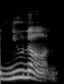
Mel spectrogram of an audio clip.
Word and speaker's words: Nunan: According to David नुनान, David नुनान, ठीक है, actually spelling है NUNAN, तो उसके अकॉर्डिंग प्रोनाउंसिएशन होगा न्यूनान, दैट इज न्यूनान। सो हम बोल देते हैं नुनान, स्पेलिंग में रॉन्ग ना हो।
